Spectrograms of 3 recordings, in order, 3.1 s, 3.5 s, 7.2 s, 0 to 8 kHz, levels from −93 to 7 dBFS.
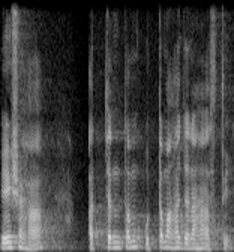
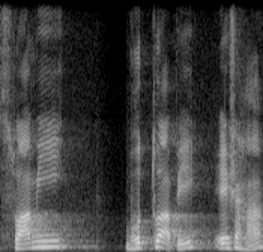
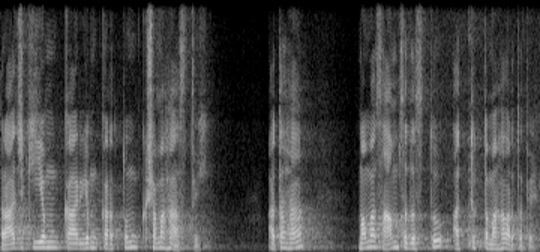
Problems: none marked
